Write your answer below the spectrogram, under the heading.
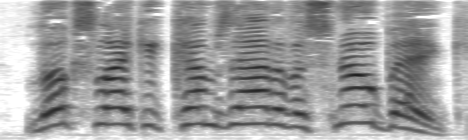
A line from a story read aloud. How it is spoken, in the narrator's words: he shouted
